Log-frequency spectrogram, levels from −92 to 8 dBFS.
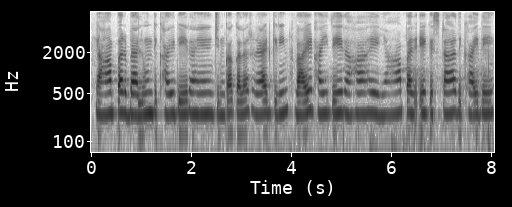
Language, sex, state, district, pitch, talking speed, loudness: Hindi, female, Bihar, Darbhanga, 255 Hz, 165 wpm, -17 LUFS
